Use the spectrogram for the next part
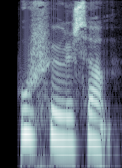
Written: ufølsom

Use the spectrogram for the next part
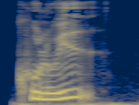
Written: kolloid

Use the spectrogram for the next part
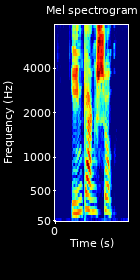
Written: engangssum

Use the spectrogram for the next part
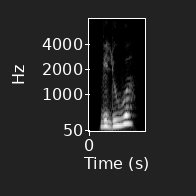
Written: velour

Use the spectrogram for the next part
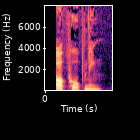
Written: ophobning

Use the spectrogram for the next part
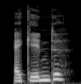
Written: agende

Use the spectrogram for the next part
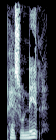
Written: personel

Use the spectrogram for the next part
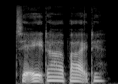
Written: teaterarbejde

